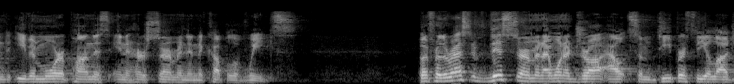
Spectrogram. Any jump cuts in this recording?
no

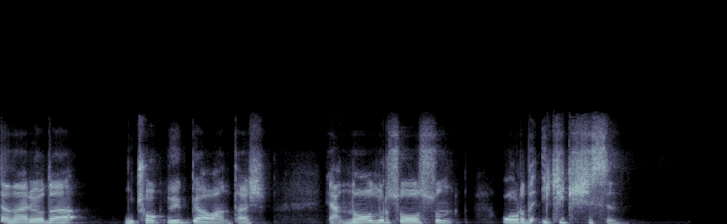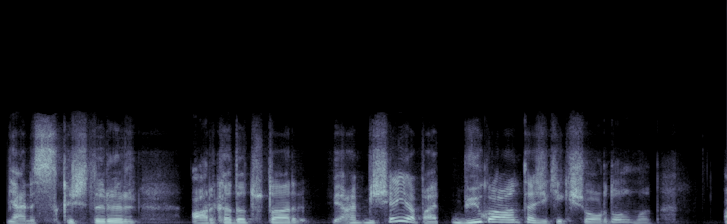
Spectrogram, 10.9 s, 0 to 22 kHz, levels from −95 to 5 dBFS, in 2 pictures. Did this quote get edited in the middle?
yes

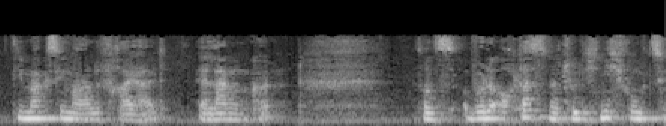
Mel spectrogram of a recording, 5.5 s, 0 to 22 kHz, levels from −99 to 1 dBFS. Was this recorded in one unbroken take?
no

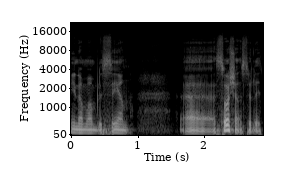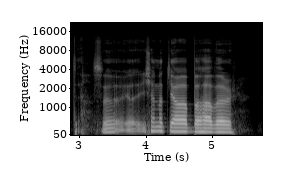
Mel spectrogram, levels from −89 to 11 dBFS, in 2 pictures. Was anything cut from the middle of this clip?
no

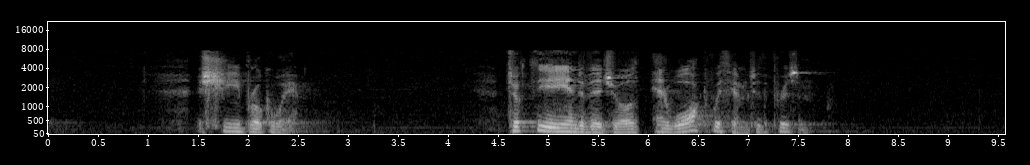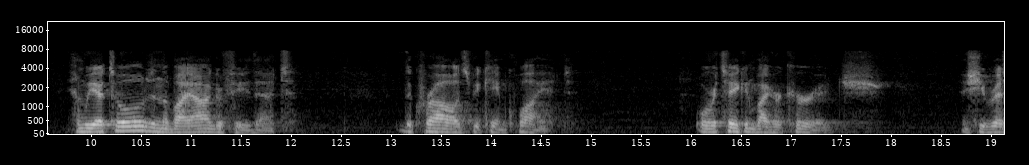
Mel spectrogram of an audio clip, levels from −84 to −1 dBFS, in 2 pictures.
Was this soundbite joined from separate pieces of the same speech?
yes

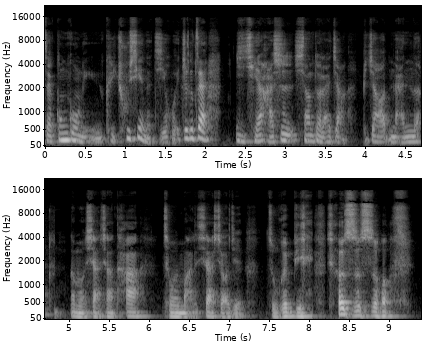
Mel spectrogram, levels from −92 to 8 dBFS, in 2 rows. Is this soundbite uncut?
no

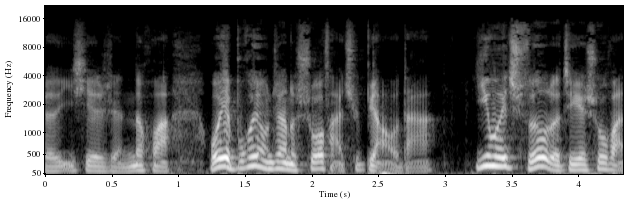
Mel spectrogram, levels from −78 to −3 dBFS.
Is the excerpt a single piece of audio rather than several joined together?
no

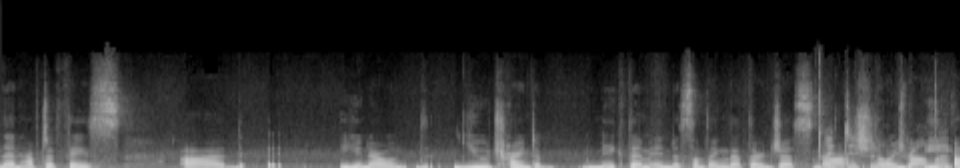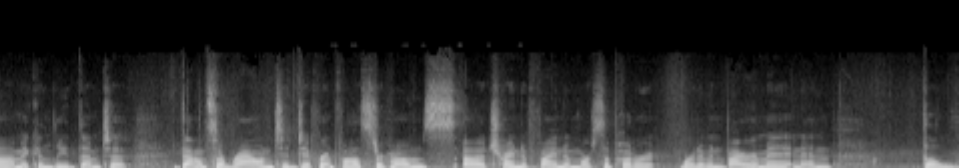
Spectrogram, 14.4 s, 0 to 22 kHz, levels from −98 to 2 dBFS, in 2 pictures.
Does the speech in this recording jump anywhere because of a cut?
yes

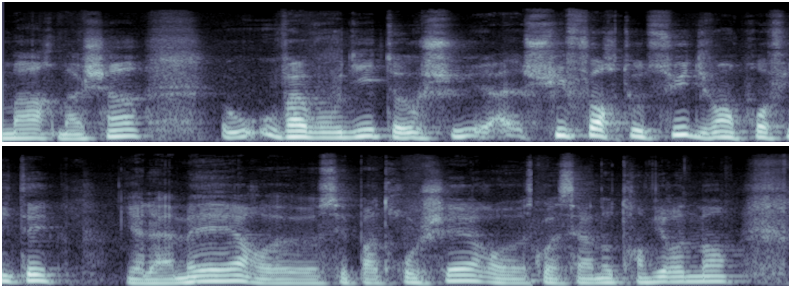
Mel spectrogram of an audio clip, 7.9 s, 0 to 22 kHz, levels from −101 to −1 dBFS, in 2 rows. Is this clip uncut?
no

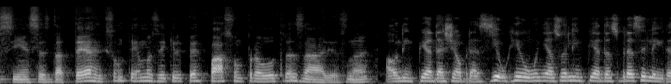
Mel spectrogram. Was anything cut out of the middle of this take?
no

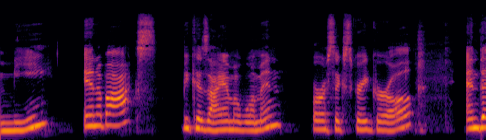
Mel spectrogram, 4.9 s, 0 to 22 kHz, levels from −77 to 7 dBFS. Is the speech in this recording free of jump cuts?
yes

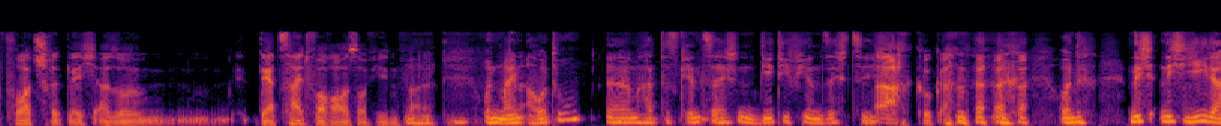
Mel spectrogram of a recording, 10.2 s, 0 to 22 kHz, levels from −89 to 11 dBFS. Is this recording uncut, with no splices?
yes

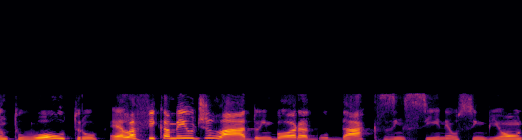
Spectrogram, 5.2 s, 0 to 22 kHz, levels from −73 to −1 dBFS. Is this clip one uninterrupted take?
yes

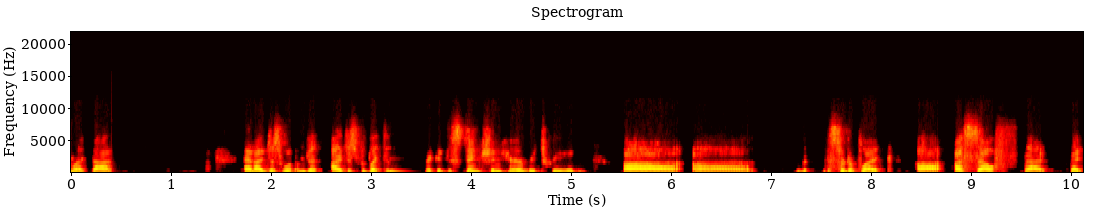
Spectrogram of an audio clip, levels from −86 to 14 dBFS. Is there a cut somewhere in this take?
no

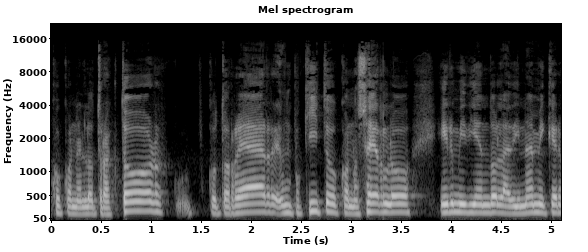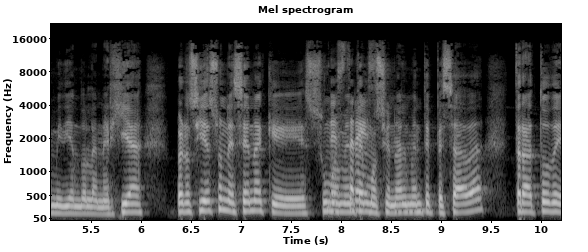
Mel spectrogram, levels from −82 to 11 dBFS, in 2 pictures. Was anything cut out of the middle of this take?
no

